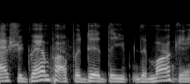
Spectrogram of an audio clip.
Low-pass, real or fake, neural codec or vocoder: 7.2 kHz; real; none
